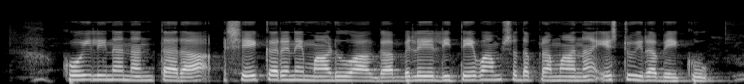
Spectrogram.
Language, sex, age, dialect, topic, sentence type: Kannada, female, 60-100, Coastal/Dakshin, agriculture, question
